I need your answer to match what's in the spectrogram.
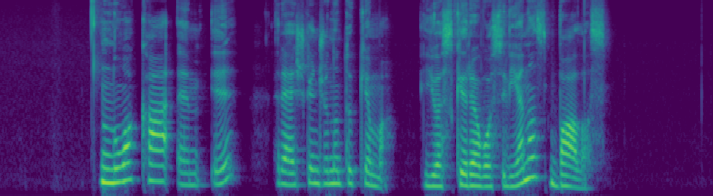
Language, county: Lithuanian, Kaunas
